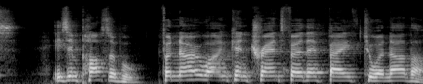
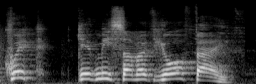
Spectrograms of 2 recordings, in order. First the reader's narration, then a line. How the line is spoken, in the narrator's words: the foolish ones, they will turn to Christians and plead with them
